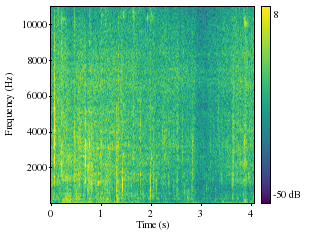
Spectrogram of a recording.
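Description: Mountain bike rolling down a dirt singletrack: tyres on dirt and roots under a steady low rumble, with irregular clicks and knocks from the bike over the bumps.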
